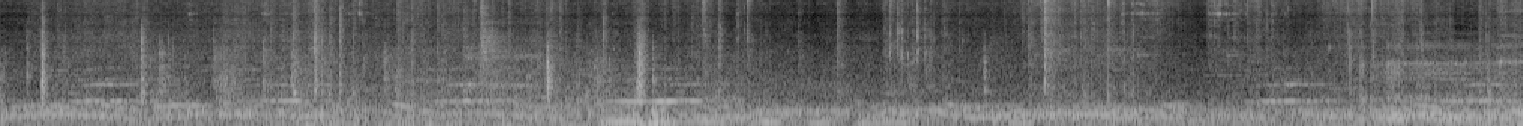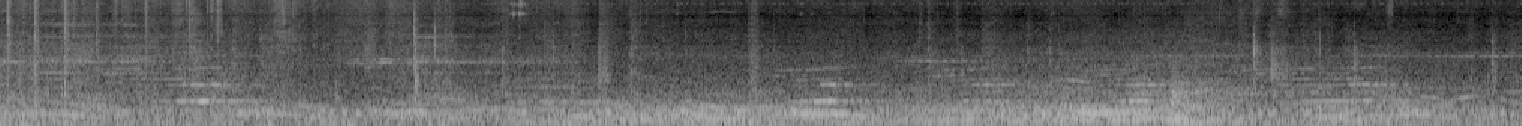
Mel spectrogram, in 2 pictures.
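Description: Pigeons cooing in a busy loft or market, a steady mix of low coos and bird chatter with people talking throughout and occasional hoof-like clops in the background.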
